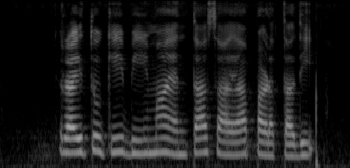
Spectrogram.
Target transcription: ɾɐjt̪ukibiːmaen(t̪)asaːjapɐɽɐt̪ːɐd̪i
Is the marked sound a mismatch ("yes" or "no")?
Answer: no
